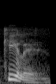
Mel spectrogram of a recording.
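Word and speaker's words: Keighley: ancestors came from the English town of Kiley k-e-l-e-y no spelled like my own name k-e-i-g-h-l-e-y I understand Margaret you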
